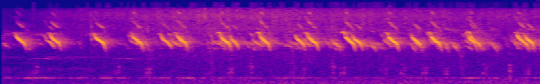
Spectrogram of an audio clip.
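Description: Baby chicks peep constantly, high thin downslurred cheeps overlapping several times a second, with a low steady hum beneath.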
